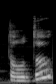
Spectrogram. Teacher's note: Com o O bem fechado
